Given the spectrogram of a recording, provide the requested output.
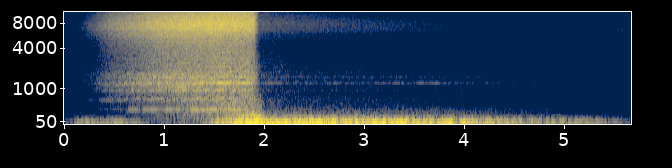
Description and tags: A sound to use in a game
Made with Native Instrument's Rise And Fall plugin
buildup, jumpscare, scary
